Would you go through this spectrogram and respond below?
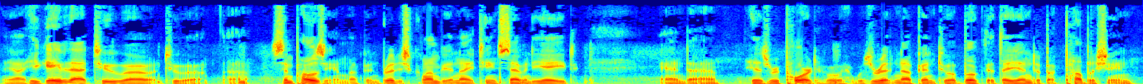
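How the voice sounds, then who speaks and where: An older man answering interview questions in a halting way, with many fillers. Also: extremely low pitch, steady tone, creaky, slight background noise. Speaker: guest. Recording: dull lo-fi audio.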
